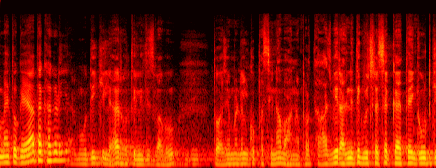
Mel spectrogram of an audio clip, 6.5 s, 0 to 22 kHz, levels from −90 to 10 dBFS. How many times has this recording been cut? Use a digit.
1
